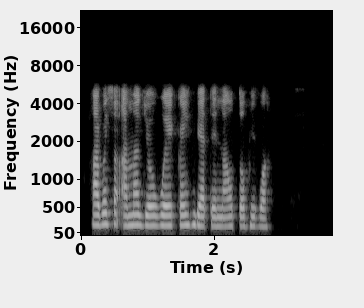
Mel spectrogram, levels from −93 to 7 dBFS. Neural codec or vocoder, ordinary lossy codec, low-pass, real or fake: codec, 16 kHz, 4 kbps, X-Codec, WavLM features, trained on Multilingual LibriSpeech; Opus, 24 kbps; 5.4 kHz; fake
